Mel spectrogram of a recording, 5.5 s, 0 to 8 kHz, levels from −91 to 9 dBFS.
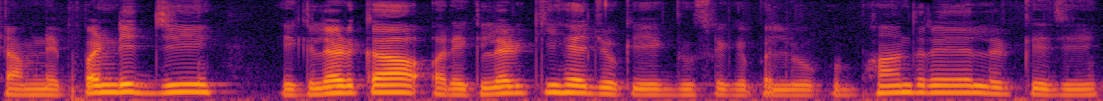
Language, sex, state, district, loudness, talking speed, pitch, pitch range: Hindi, male, Himachal Pradesh, Shimla, -17 LUFS, 230 wpm, 145 Hz, 120-170 Hz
